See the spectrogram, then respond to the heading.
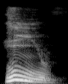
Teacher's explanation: Rio está no I, subiu para o O, subiu o patamar de tom crescente. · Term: ditongo crescente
